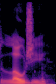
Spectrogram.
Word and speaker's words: Loji: His name's Logi. – Logi. – I think that's how you say it. L-O-J-I.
